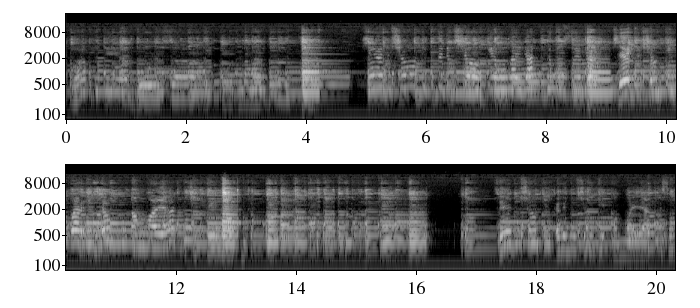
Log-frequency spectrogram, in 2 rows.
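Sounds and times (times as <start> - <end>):
chastushki singing: 0.0 - 4.2, 5.0 - 13.7, 17.4 - 20.3
balalaika playing: 0.0 - 20.3.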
